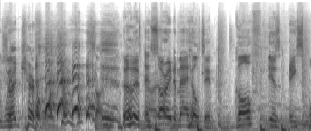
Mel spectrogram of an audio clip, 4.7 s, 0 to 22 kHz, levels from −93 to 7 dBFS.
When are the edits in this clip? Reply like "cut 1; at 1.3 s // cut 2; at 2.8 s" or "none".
cut 1; at 2.1 s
